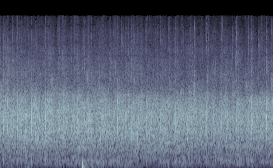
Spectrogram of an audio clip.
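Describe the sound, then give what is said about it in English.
A room full of people claps steadily for several seconds to thank the two speakers of the evening, a dense, even wash of applause with no voices rising above it. “Please join me in applause now.”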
